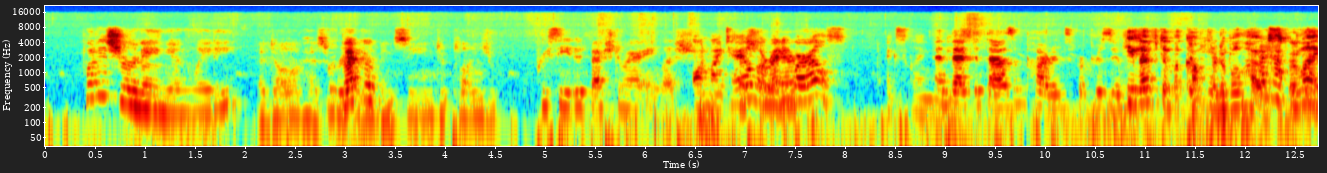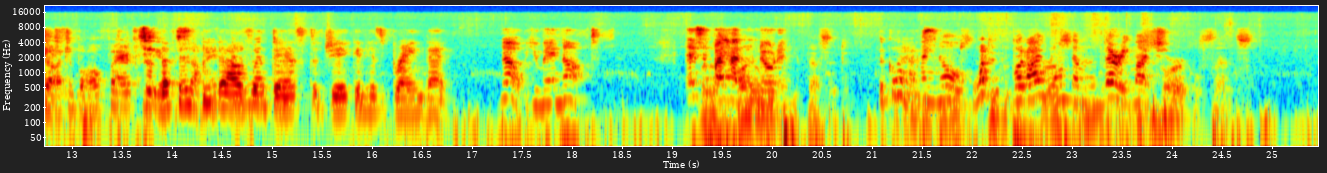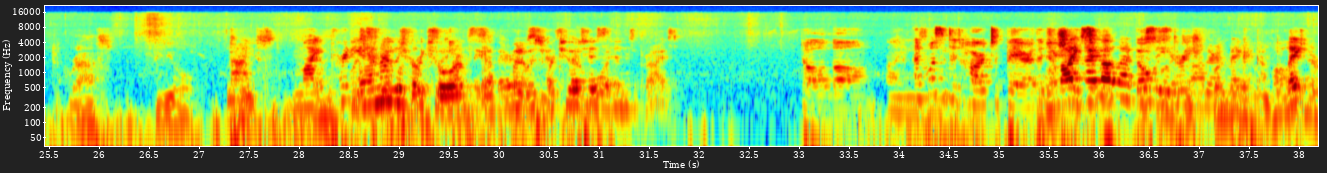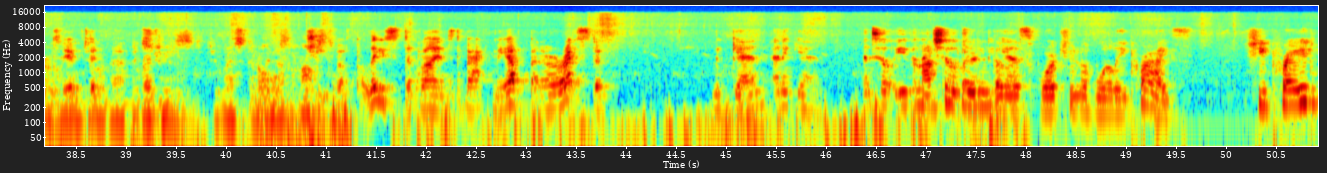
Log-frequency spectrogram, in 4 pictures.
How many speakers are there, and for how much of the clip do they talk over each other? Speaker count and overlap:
ten, about 47%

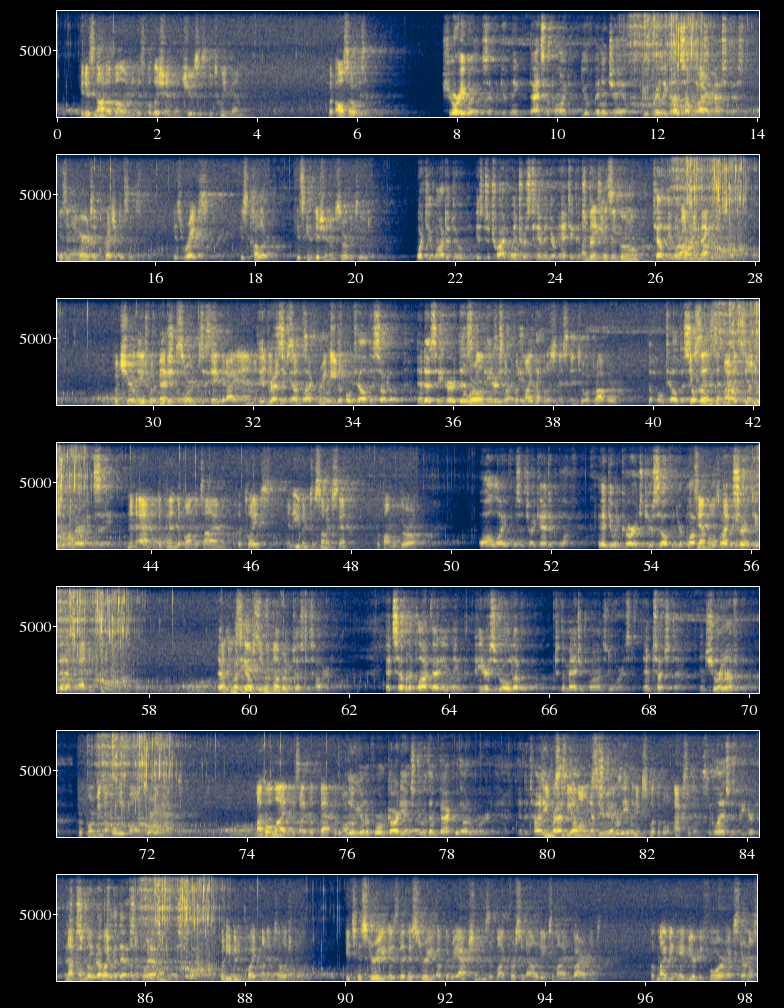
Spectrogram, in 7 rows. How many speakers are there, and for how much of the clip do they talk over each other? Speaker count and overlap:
two, about 23%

